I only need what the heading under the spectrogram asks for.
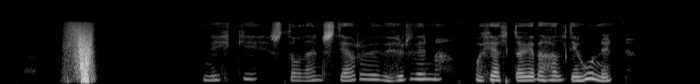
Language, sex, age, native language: Icelandic, female, 60-69, Icelandic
